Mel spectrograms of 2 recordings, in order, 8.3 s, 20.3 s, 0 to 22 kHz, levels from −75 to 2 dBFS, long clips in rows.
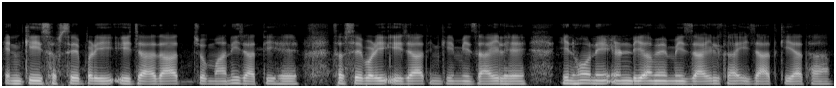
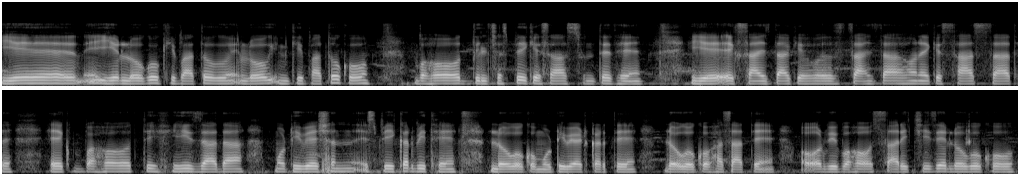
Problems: none marked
